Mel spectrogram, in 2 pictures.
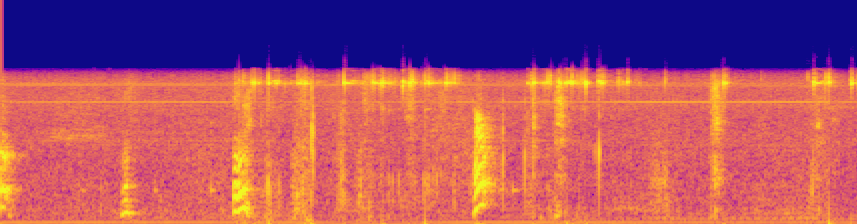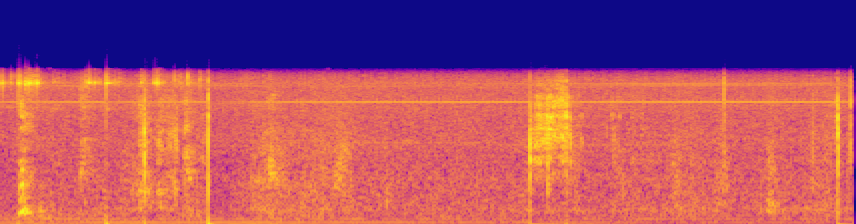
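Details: Izzy, a pet dog, making barks, growls and assorted funny noises indoors: short irregular bursts scattered through the recording, a loud cluster near the middle and another late, over a steady low hum.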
